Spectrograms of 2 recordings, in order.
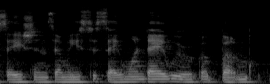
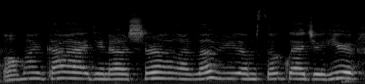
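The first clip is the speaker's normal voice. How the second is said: much higher, gushing with delight; greeting her late friend with delight, much higher; overjoyed greeting; 11 semitones higher than usual. Retold or imitated. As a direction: squeal it like seeing a lost friend again. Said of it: "And I was like".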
